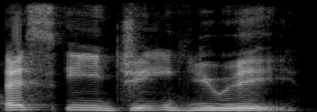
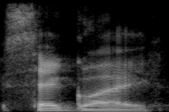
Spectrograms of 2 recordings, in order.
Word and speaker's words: segue: told you about this it's spelled s e g u e wait Su u e so it's like segue segue like yeah it's just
